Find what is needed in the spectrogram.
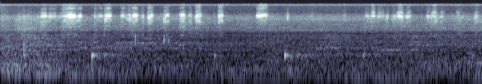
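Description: Marker pen writing on a whiteboard: short, faint strokes and light ticks of the felt tip on the board.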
